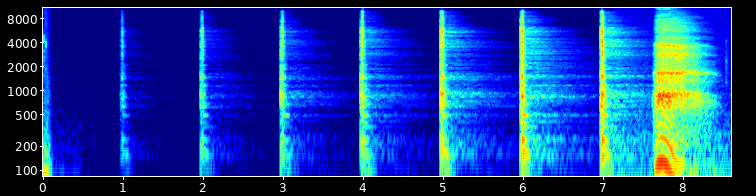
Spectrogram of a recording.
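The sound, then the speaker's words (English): Fifty clocks tick in steady unison, one sharp tick per second, growing steadily louder over about seven beats before a loud breathy rush swells up at the end. No one speaks. “50 clocks in one.”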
